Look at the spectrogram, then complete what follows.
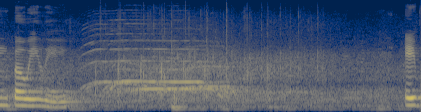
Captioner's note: cheering and applause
